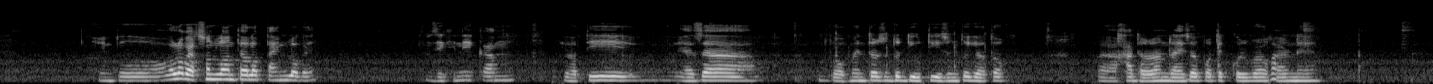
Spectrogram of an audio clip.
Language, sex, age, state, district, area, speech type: Assamese, male, 30-45, Assam, Kamrup Metropolitan, urban, spontaneous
